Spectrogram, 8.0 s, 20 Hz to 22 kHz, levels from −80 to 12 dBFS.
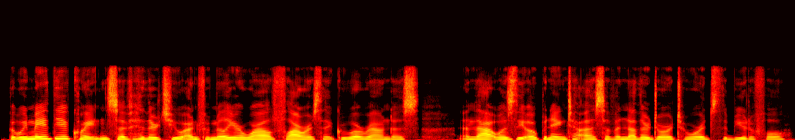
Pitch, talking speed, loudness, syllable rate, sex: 210 Hz, 205 wpm, -17 LUFS, 6.0 syllables/s, female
